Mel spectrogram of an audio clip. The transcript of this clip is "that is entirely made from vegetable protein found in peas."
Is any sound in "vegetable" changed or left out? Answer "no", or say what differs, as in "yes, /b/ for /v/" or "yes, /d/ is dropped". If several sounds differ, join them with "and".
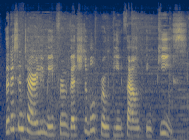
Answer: no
